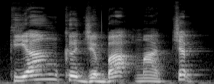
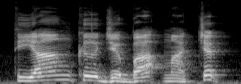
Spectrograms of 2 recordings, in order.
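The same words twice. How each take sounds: The two takes are said the same way.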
